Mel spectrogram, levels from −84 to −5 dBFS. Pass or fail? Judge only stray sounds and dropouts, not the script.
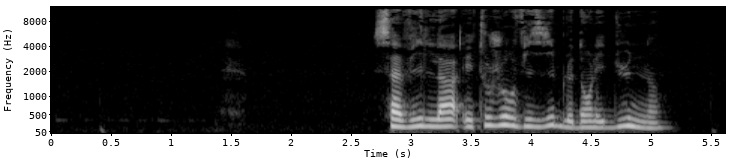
pass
